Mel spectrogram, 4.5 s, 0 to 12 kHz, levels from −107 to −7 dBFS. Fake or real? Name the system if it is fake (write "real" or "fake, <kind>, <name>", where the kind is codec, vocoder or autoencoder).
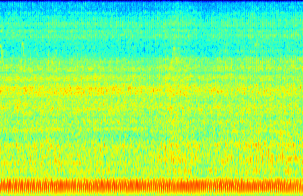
fake, vocoder, Vocos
